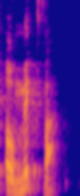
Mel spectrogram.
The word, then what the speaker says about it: mikvah: The mitzvah. Is that how you say it? Mitzvah. Everybody say mikvah.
